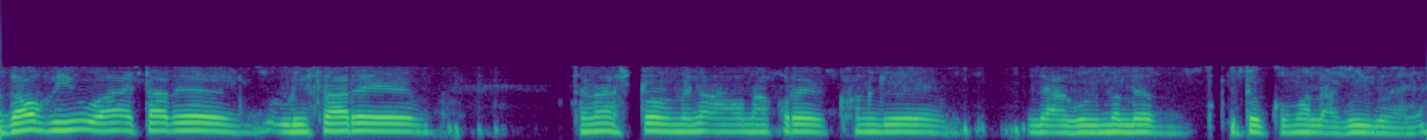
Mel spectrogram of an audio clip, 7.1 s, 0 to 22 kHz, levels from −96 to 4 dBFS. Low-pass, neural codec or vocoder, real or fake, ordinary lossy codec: 3.6 kHz; codec, 16 kHz, 16 kbps, FunCodec, trained on Chinese and English, 50 frames a second; fake; none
